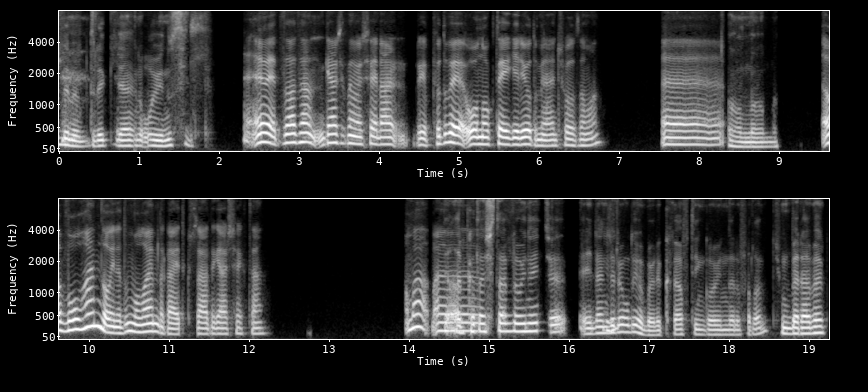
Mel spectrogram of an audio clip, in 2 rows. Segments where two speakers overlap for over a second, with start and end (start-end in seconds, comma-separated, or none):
none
